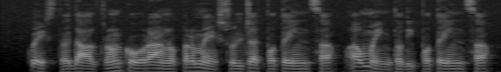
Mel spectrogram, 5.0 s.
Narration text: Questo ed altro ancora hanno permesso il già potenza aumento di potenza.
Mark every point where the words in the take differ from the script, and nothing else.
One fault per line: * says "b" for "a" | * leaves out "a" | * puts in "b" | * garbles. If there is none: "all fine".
all fine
